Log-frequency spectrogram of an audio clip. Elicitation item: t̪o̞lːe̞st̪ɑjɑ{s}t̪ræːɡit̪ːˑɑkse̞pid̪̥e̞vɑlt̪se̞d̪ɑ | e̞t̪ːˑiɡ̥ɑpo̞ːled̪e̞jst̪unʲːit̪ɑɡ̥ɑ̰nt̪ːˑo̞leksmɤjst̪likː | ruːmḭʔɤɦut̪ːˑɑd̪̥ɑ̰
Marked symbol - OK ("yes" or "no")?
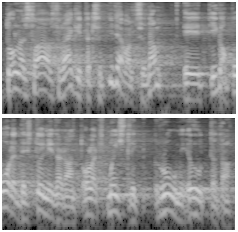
yes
